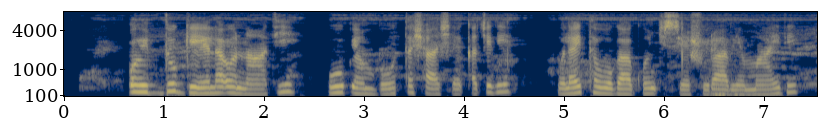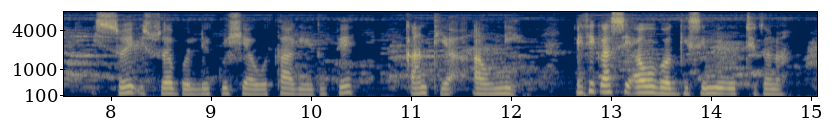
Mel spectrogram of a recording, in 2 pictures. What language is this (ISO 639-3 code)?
wal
